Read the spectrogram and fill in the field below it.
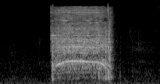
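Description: A DeWalt 36-volt power drill bores out a diecast rivet on a 1/64-scale NASCAR model car: one loud, close burst of high whining drilling lasting under a second, with no other sound around it.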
